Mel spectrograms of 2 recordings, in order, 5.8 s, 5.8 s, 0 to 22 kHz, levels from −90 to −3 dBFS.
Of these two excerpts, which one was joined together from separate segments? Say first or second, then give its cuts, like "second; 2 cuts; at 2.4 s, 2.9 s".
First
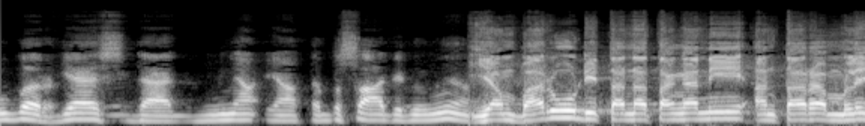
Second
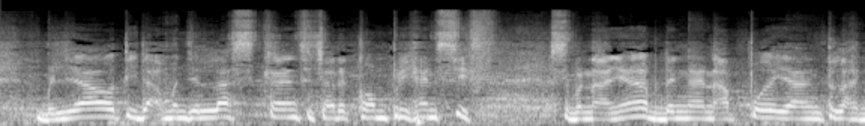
first; 1 cut; at 3.1 s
